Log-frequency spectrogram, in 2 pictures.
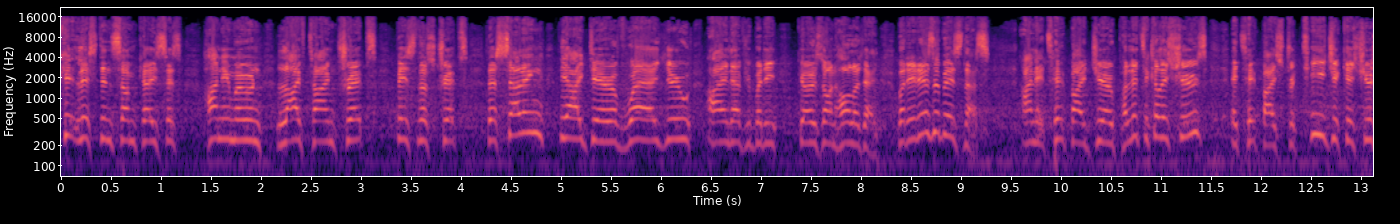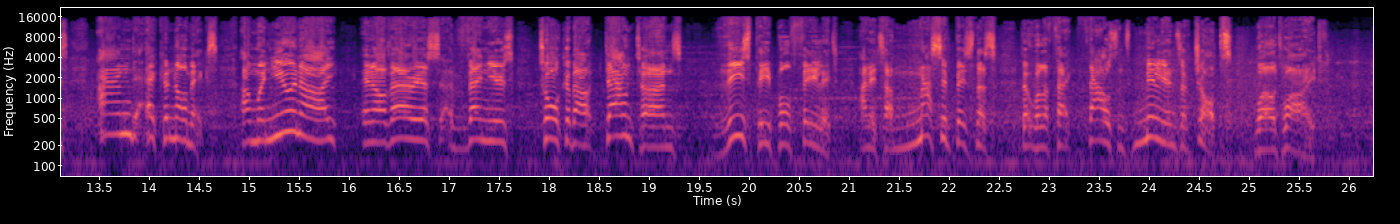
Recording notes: live from the New York Stock Exchange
